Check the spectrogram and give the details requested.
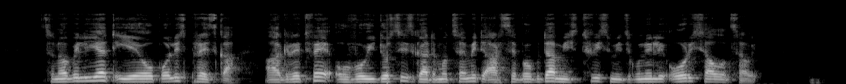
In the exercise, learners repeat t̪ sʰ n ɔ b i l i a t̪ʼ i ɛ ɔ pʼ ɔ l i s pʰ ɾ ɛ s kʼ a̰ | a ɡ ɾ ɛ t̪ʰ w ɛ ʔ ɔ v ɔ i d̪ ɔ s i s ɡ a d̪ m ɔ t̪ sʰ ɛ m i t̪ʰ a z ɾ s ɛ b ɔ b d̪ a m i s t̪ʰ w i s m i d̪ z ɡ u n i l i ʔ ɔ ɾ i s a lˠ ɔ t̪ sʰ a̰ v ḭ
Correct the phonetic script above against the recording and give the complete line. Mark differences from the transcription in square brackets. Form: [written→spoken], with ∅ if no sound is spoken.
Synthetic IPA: t̪ sʰ n ɔ b i l i a t̪ʼ i ɛ ɔ pʼ ɔ l i s pʰ ɾ ɛ s kʼ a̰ | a ɡ ɾ ɛ t̪ʰ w ɛ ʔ ɔ v ɔ i d̪ ɔ s i s ɡ a d̪ m ɔ t̪ sʰ ɛ m i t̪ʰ a [z→∅] ɾ s ɛ b ɔ b d̪ a m i s t̪ʰ w i s m i d̪ z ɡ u n i l i ʔ ɔ ɾ i s a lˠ ɔ t̪ sʰ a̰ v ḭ

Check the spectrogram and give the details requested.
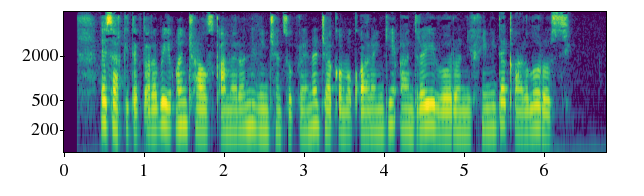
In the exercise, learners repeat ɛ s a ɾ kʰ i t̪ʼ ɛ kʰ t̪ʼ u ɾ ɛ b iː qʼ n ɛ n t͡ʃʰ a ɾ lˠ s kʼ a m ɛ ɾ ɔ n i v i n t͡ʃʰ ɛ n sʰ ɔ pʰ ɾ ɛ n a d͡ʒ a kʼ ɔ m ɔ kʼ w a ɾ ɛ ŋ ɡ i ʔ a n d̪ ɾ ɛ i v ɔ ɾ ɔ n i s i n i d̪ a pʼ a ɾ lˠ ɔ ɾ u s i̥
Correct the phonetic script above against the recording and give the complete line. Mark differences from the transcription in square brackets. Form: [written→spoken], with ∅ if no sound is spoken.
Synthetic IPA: ɛ s a ɾ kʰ i t̪ʼ ɛ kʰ t̪ʼ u ɾ ɛ b iː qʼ n ɛ n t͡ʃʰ a ɾ lˠ s kʼ a m ɛ ɾ ɔ n i v i n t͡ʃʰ ɛ n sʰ ɔ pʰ ɾ ɛ n a d͡ʒ a kʼ ɔ m ɔ kʼ w a ɾ ɛ ŋ ɡ i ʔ a n d̪ ɾ ɛ i v ɔ ɾ ɔ n i [s→χ] i n i d̪ a [pʼ→kʼ] a ɾ lˠ ɔ ɾ [u→ɔ] s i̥

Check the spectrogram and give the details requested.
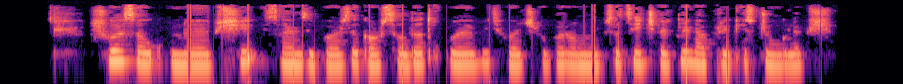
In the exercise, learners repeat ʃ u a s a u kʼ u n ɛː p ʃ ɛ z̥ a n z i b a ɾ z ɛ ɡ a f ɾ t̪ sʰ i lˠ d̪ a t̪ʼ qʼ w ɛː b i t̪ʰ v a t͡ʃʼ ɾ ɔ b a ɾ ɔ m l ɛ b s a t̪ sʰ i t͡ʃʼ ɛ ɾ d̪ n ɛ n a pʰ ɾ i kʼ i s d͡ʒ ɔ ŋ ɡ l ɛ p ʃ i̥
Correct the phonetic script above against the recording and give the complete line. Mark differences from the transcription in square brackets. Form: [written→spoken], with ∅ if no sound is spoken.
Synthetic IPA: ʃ u a s a u kʼ u n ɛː p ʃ [ɛ→i] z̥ a n z i b a ɾ z ɛ ɡ a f ɾ t̪ sʰ [i→ɛ] lˠ d̪ a t̪ʼ qʼ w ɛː b i t̪ʰ v a t͡ʃʼ ɾ ɔ b a ɾ ɔ m l ɛ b s a t̪ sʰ i t͡ʃʼ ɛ ɾ d̪ n ɛ n a pʰ ɾ i kʼ i s d͡ʒ [ɔ→u] ŋ ɡ l ɛ p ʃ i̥

